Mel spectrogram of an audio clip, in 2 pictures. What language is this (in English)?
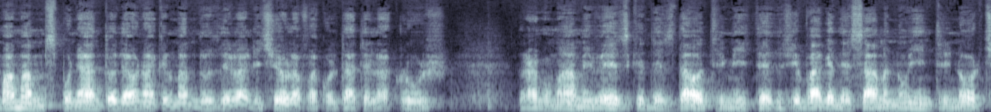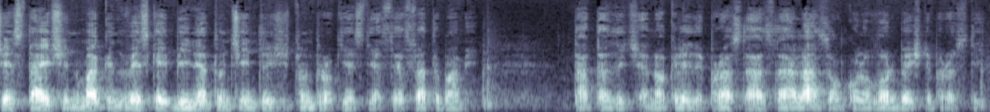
Romanian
